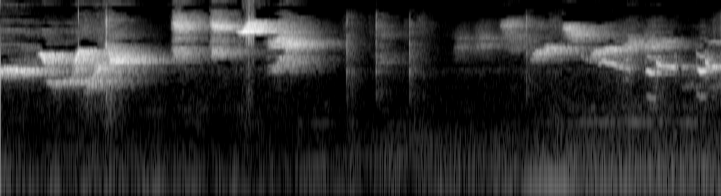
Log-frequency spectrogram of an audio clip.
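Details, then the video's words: A pied-variety white-rumped shama in full song pours out rich whistled phrases, with rising and falling sweeps and a brief siren-like burst, delivered in quick, varied bursts. "Keluarkan tembakan Sirine | Murai batu blorok Gacor"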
